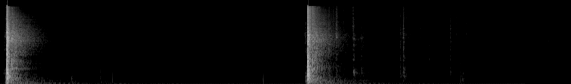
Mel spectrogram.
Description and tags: Windows being broken with vaitous objects. Also includes scratching.
break, breaking-glass, indoor, window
